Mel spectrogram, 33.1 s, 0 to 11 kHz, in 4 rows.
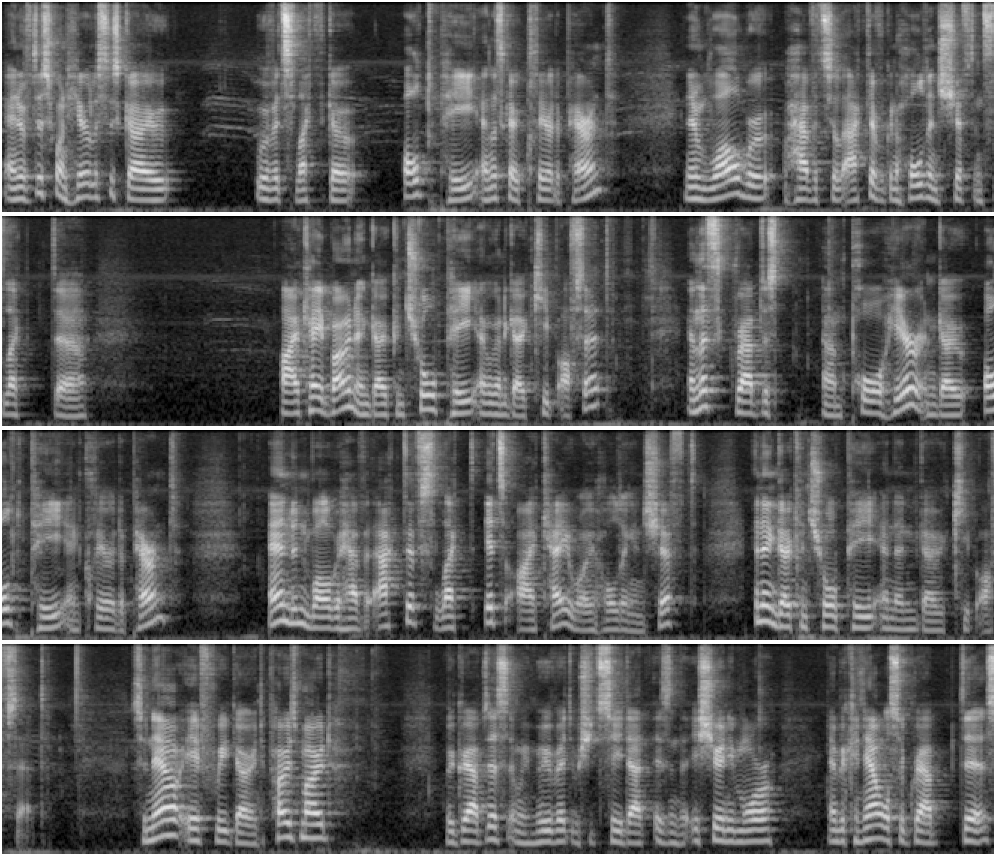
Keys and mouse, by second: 3.4 alt+p, 6.1 g, 11.4-14.2 ctrl+middle drag, 11.6 ctrl+p, 14.2 click, 14.7-20.7 shift+middle drag, 16.5 alt+p, 18.4 g, 20.7 shift+click, 20.8-26.2 shift+middle drag, 23.0 ctrl+p, 26.2-28.3 drag, 27.6 alt+a, 28.3-31.5 middle drag, 28.6 g, 31.5 click, 31.7-33.0 middle drag, 31.7 g.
